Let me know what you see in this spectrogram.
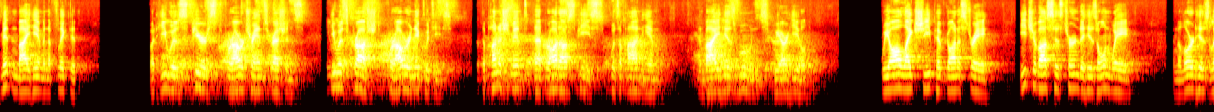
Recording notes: Preached this sermon at Bethany's Good Friday worship on April 15, 2022. Bethany, Appleton, WI.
